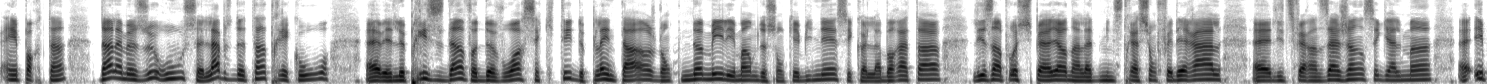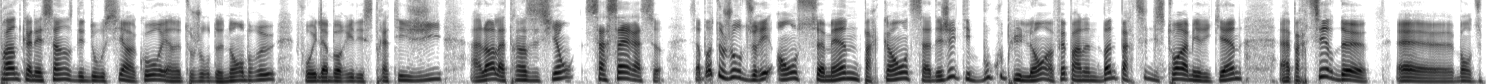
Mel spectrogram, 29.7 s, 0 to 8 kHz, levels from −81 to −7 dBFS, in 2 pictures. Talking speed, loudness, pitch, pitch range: 200 wpm, -18 LUFS, 160 Hz, 135-185 Hz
